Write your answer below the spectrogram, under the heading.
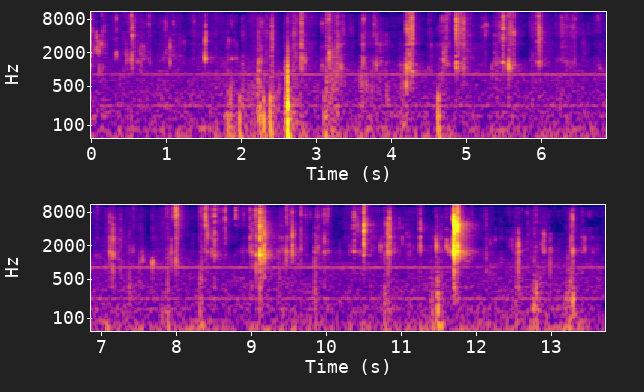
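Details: Ha-Roong, a two-year-old female Italian Greyhound, gnaws a duck neck bone, her favourite food: sharp irregular crunches and bony cracks, with louder snaps near the start and end, over a faint steady background hum.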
